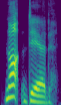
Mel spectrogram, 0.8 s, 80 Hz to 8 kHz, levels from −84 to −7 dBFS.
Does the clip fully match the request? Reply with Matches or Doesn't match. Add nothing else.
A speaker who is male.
Doesn't match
